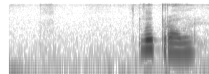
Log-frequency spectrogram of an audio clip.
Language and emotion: Russian, neutral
